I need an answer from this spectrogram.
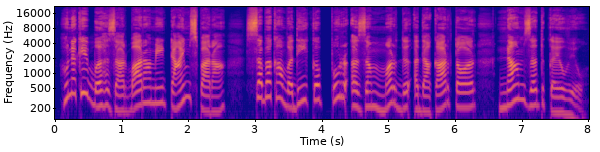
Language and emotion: Sindhi, neutral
